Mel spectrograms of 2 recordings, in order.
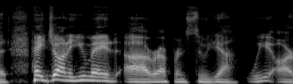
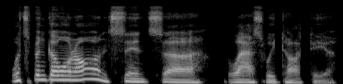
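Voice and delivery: ordinary talk, nothing marked

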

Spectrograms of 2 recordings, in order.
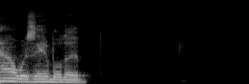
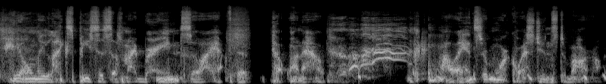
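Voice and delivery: whispery, strangled politician croak. Acted. Senator wrapping up questions about his worm, strained R F K voice. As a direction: rasp it out with the voice cracking. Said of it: "your R F K impression".

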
